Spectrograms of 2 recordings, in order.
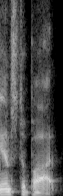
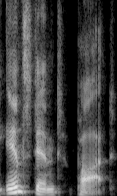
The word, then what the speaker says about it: Instant Pot: I call it Instapot, but it's actually Instant Pot. Instant Pot. But when you say fast, you just lose the sound.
